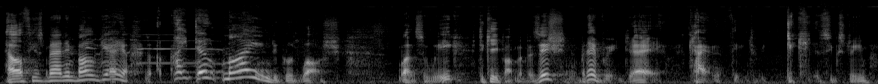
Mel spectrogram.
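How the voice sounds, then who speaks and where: A man's voice: mid-range voice, wildly swooping pitch, a little fast, vocal fry, a bit bright, slight background noise, heavily acted. An actor playing a genial, blustering middle-aged army major who chuckles as he talks. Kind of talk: stage play acting.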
